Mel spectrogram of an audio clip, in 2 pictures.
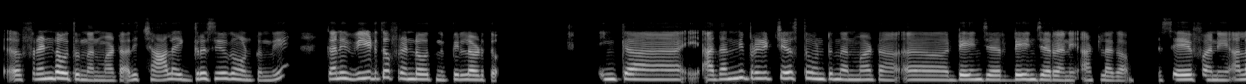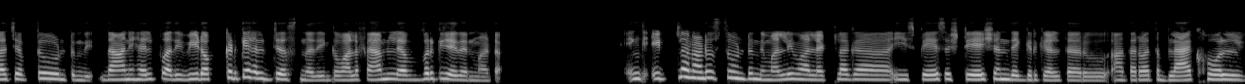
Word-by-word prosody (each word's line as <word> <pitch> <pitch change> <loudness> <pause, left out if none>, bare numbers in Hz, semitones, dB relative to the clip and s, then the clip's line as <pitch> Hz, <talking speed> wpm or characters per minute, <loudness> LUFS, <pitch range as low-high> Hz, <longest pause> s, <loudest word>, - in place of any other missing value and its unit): ఆహ్, 220 -1 -1
ఫ్రెండ్ 255 +3 +3
అవుతుందన్నమాట. 195 -7 0
అది 225 - -2
చాలా 210 +4 0
అగ్రెసివ్‌గా 255 +3 0
ఉంటుంది. 195 +6 -7 0.5
కానీ, 275 +2 +4
వీడితో 285 +2 +3
ఫ్రెండ్ 250 -2 +2
అవుతుంది 215 -3 -3
పిల్లాడితో... 220 -1 +1 1.1
ఇంకా 245 +1 +2 0.6
ఇ - - -10 0.2
అదన్నీ 245 +6 +2
ప్రెడిక్ట్ 275 -1 -1
చేస్తూ 280 +1 +2
ఉంటుందన్నమాట. 220 -3 -1 0.3
ఆహ్, 210 -1 -2
డేంజర్ 220 -2 +3
డేంజర్ 225 -2 +3
అని 190 0 -5
అట్లాగా. 190 -3 -5 0.5
సేఫ్ 225 -1 +3
అని 205 -1 -2
అలా 235 +1 +2
చెప్తూ 245 +3 -1 0.2
ఉంటుంది. 205 -4 -6 0.2
దాని 220 +1 +3
హెల్ప్ 245 +4 -2
అది 225 +1 -2
వీడొక్కడికే 250 +5 +2
హెల్ప్ 245 -5 -1
చేస్తుంది 225 -4 0
అది. 195 - -5
ఇంక 200 +1 -8
వాళ్ళ 200 +2 0
ఫ్యామిలీలో 225 +1 +3
ఎవ్వరికి 255 +5 -1
చేయదన్నమాట. 195 -4 -1 1.4
ఇంక 265 -1 +1 0.2
ఇట్ల 265 +9 -1
నడుస్తూ 295 0 +1
ఉంటుంది 255 -3 +1
మళ్ళీ 225 +4 0
వాళ్ళెట్లాగా 230 +1 -1 0.4
ఈ - - -3
స్పేస్ 230 +1 0
స్టేషన్ 230 +2 +2
దెగ్గిరికెళ్తారూ. 195 -3 -2 0.3
ఆ - - -3
తర్వాత 210 +2 -2
బ్లాక్ 200 +2 +1
హోల్ 225 -1 +3
225 Hz, 130 wpm, -23 LUFS, 210-250 Hz, 1.4 s, కానీ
